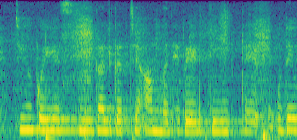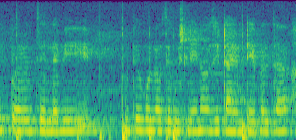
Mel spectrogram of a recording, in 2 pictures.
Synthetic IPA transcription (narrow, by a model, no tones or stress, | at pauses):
d͡ʒɪjõːkoːiəsĩːɡəlkəɾt͡ʃeʔaːmbəd̪eːpeːʈt̪iːt̪eːʊd̪eʊpːəɾd͡ʒeːlebiː | ʊd̪eːkoːləsẽːkʊt͡ʃʰleːnãəsĩːʈaːɪmʈeːbəlt̪aː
